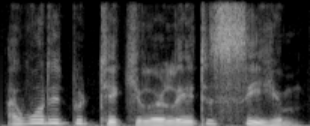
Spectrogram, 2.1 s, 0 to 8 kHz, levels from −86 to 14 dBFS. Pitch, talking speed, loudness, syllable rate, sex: 150 Hz, 175 wpm, -16 LUFS, 5.6 syllables/s, male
